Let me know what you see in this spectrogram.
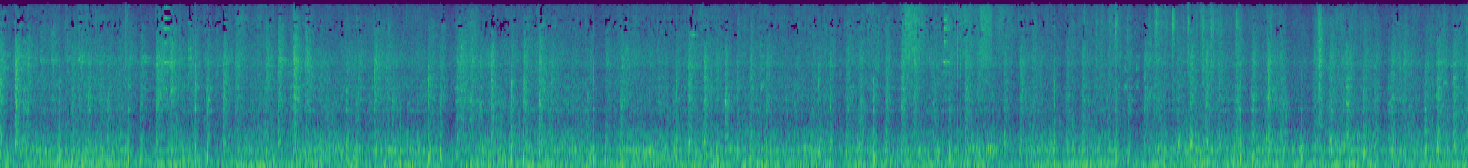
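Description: Railway carriage running along at speed: a steady low rumble with the clickety-clack of its wheels passing over the rail joints.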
